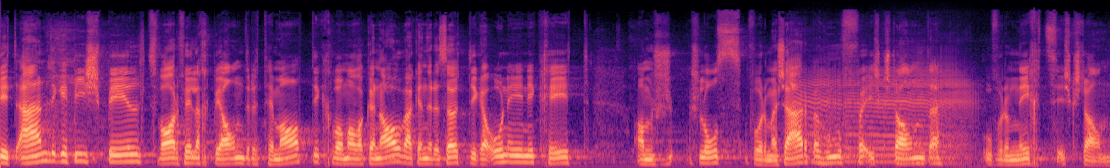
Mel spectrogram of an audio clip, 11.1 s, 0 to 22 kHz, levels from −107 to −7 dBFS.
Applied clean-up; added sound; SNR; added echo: none; Fart; 15 dB; none.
